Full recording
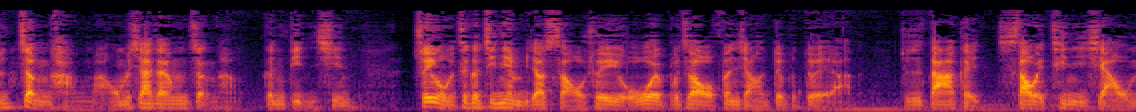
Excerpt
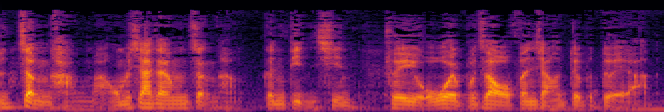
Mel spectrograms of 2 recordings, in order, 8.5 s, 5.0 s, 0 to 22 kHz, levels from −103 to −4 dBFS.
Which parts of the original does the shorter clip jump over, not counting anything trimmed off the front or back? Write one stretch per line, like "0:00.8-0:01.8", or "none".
0:02.9-0:04.4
